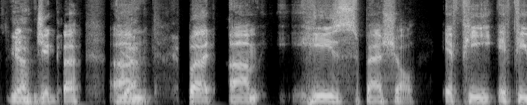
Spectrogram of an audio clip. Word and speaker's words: Njigba: But I think in reference to the wide receiver from Seattle, I it's funny, I can't pronounce his last name. Njigba. Yeah. Njigba.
